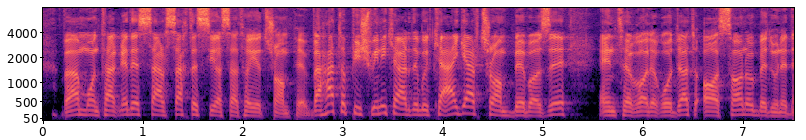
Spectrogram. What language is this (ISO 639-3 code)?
fas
